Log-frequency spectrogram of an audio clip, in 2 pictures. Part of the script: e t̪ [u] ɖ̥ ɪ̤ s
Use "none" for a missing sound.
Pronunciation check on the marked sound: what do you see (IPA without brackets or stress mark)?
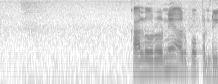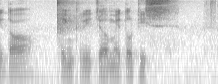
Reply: o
